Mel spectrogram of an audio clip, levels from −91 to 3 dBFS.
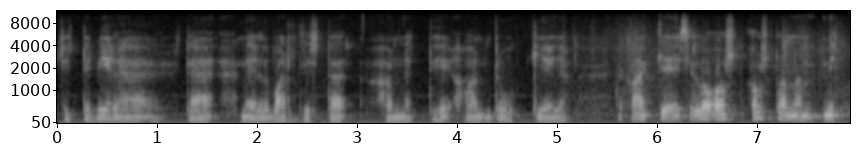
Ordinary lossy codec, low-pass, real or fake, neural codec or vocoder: none; 10.8 kHz; real; none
